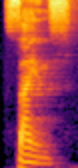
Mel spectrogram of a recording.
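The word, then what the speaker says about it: science: हमारा अगला वर्ड है साइंस। इसमें आप देख सकते हैं कि इसमें C साइलेंट है।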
